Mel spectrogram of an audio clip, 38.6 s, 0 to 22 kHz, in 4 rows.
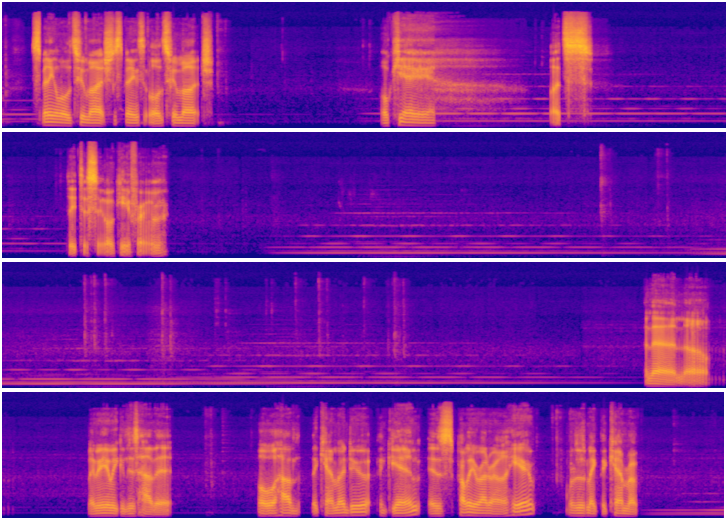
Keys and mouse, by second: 1.1 shift+Left, 1.5 super+s, 1.9 shift+Right, 2.7 Left, 2.9 Right, 23.5 shift+Left, 24.5 space, 31.7 space, 32.2 click, 36.4 super+s, 37.2 click.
